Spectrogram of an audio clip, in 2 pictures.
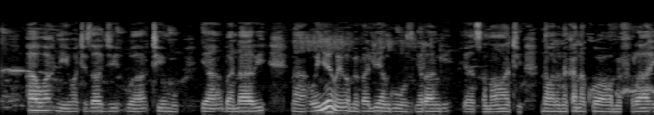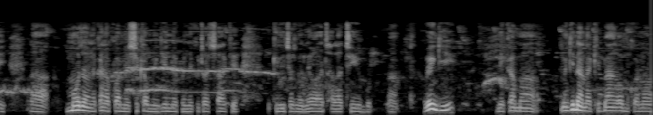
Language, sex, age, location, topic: Swahili, male, 18-24, Kisumu, government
